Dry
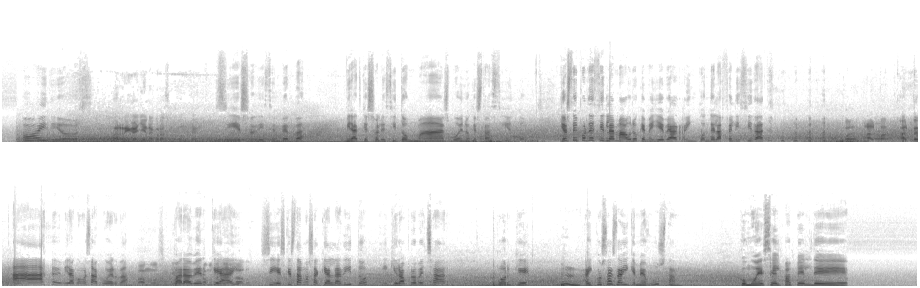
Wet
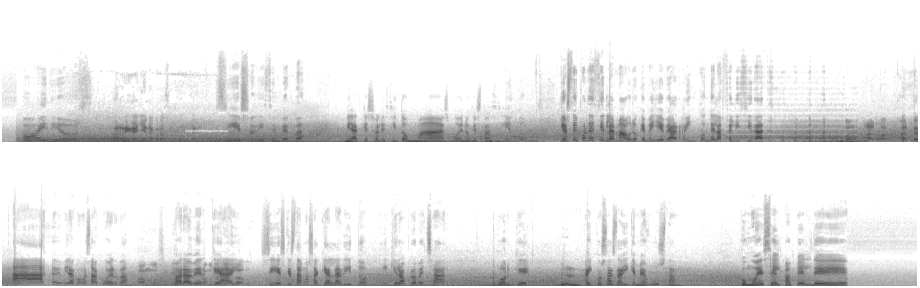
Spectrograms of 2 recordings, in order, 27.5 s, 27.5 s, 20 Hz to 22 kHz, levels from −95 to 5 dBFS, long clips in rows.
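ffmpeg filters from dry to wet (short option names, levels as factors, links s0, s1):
-filter_complex "[0:a]asettb=1/sr,asplit=3[s0][s1][s2];[s0]atrim=end=2.754[s3];[s1]atrim=start=2.75:end=3.4,asetpts=PTS-STARTPTS,afade=t=in:d=0.004:c=qsin,afade=t=out:st=0.646:d=0.004:c=qsin,asuperstop=centerf=1800:order=20:qfactor=4[s4];[s2]atrim=start=3.396[s5];[s3][s4]acrossfade=d=0.004:c1=hsin:c2=qsin[s6];[s6][s5]acrossfade=d=0.004:c1=qsin:c2=hsin,asettb=1/sr,asplit=3[s7][s8][s9];[s7]atrim=end=4.914[s10];[s8]atrim=start=4.91:end=7.55,asetpts=PTS-STARTPTS,afade=t=in:d=0.004:c=qsin,afade=t=out:st=2.636:d=0.004:c=qsin,highpass=f=120:w=0.5412,highpass=f=120:w=1.3066,equalizer=f=190:t=q:w=4:g=6,equalizer=f=380:t=q:w=4:g=-7,equalizer=f=3300:t=q:w=4:g=-7,lowpass=f=5100:w=0.5412,lowpass=f=5100:w=1.3066[s11];[s9]atrim=start=7.546[s12];[s10][s11]acrossfade=d=0.004:c1=hsin:c2=qsin[s13];[s13][s12]acrossfade=d=0.004:c1=qsin:c2=hsin,asettb=1/sr,asplit=3[s14][s15][s16];[s14]atrim=end=10.874[s17];[s15]atrim=start=10.87:end=12.85,asetpts=PTS-STARTPTS,afade=t=in:d=0.004:c=qsin,afade=t=out:st=1.976:d=0.004:c=qsin,aecho=1:1:1.2:0.61,atrim=end_sample=87318[s18];[s16]atrim=start=12.846[s19];[s17][s18]acrossfade=d=0.004:c1=hsin:c2=qsin[s20];[s20][s19]acrossfade=d=0.004:c1=qsin:c2=hsin"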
